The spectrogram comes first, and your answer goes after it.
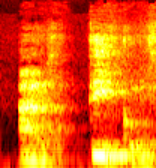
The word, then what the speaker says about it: artículos: Artículos. Lembra que a gente não tem mais o ti em espanhol, agora é ti.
